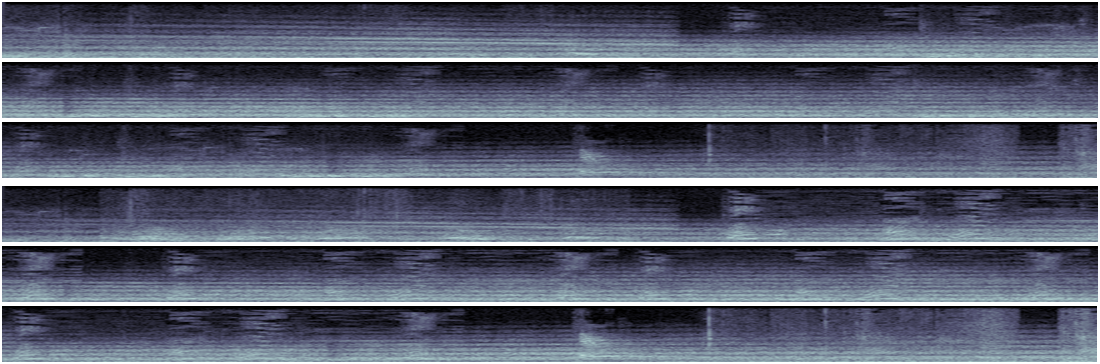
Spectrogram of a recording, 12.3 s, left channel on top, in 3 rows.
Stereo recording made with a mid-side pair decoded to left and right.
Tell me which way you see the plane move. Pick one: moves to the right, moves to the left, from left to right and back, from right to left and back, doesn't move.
moves to the right.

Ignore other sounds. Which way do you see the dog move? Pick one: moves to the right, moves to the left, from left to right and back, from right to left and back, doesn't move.
doesn't move.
